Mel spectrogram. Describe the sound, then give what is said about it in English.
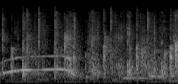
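A crowd claps and cheers for a couple of seconds, answering a comedian's question about which women are wearing makeup, a dense, steady patter of hands mixed with whoops and a high whistle-like cry from the audience. “How many women here, by applause, are wearing makeup tonight?”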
